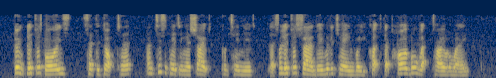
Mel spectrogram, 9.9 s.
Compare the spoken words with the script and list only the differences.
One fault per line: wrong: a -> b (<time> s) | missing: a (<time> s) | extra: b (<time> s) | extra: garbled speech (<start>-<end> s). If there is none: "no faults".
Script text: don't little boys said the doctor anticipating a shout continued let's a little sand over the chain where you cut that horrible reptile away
no faults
